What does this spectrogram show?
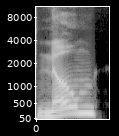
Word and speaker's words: gnome: The G at the beginning disappears entirely. It sounds like gnome.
